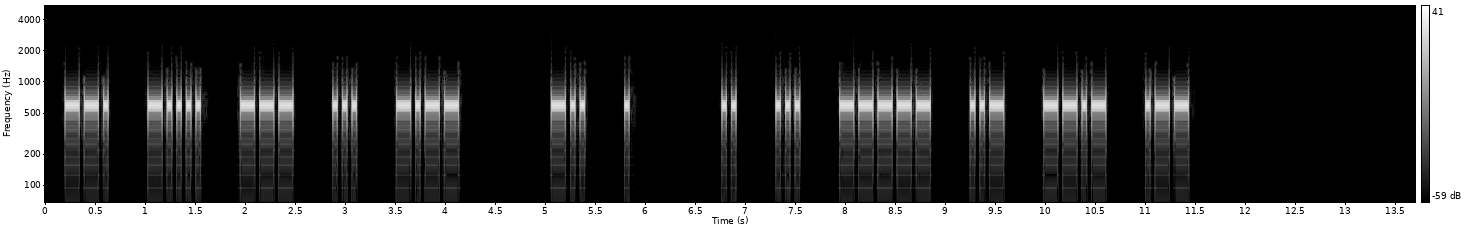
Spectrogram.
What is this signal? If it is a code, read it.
Morse code, heard as a keyed tone, about 25 wpm, spaced as for 15 wpm, 600 Hz. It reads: G6OSY DE IS0UQW
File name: QSO409 15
